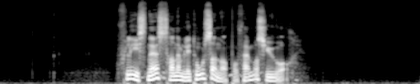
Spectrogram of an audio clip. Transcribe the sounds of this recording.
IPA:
ˈfliːˌsneːs ˈhɑː ˈnɛmlɪ ˈtuː ˈsœnəʁ ˈpoː ˈfɛm ˈoː ˈʃʉː ˈoːʁ

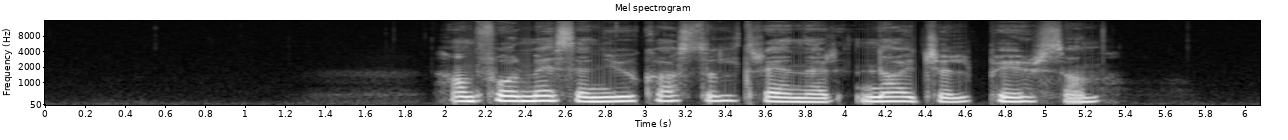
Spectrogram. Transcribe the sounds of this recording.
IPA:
ˈhɑn ˈfoːɾ ˈmeː ˈsæ ˈnjʉːˌkɑːstəl̩ˌtɾeːnəɾ ˈnɑɪd͡ʒəl ˈpiːɹˌsɔn

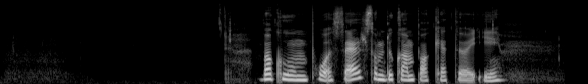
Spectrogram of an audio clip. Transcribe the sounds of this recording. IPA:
ˈʋɑːkʉmˌpuːsəɾ ˈsɔm ˈdʉː ˈkɑn ˈpɑkə ˈtœʏ ˈiː

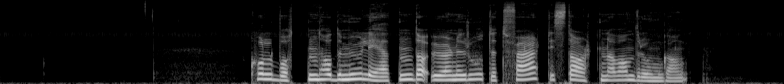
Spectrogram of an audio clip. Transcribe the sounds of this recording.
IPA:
ˈkɔlˌbɔtn̩ ˈhɑdə ˈmʉːlɪˌheːtn̩ ˈdɑː ˈøːɳ ˈɾuːtət ˈfæːʈ ˈiː ˈstɑːʈɳ̩ ˈɑːʋ ˈɑndɾəʊmˌɡɑŋ

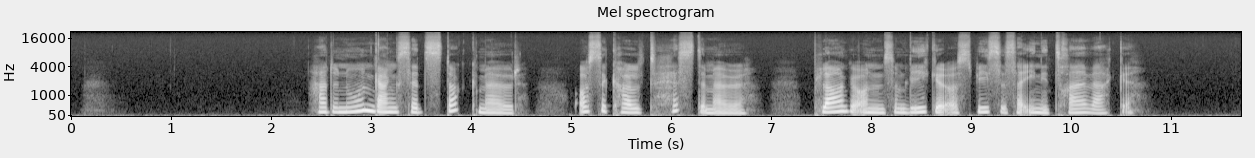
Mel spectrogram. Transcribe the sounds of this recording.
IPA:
ˈhɑː ˈɖʉː ˈnuːən ˈɡɑŋ ˈsɛt ˈstɔkˌmɑʉɾ ˈʔɔsɔ ˈkɑlt ˈhɛstəˌmɑʉɾ ˈplɑːɡəˌɔnn̩ ˈsɔm ˈliːkəɾ ˈoː ˈspiːsə ˈsæɪ ˈɪn ˈiː ˈtʁeːʋæʁkə

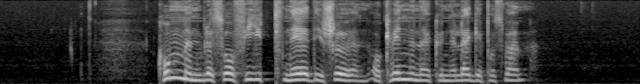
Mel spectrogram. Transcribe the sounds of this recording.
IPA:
ˈkʉmən ˈbleː ˈsoː ˈfiːʈ ˈneːd ˈiː ˈʃøːən ˈoː ˈkʋɪnənə ˈkʉnə ˈlɛɡə ˈpoː ˈsʋœm

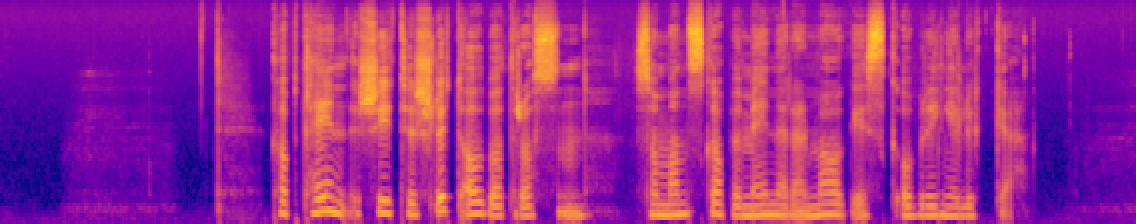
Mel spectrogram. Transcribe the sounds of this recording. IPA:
kɑpˈteɪnn̩ ə ˈʃʏt ˈtɪ ˈʃɭʉt ˈɑlbɑˌtɾɔsn̩ ˈsɔm ˈmɑnˌskɑːpə ˈmeɪnəɾ ˈæːɾ ˈmɑːɡɪsk ˈoː ˈbɾɪŋə ˈlʉkə

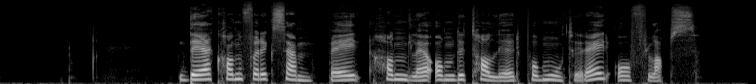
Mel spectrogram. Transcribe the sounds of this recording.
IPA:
ˈdeː ˈkɑn ˈfɔɾ ɛkˈsɛmpəl ˈhɑndlə ˈɔm dɛˈtɑljəɾ ˈpoː ˈmuːtʊɾəɾ ˈoː ˈflɑps

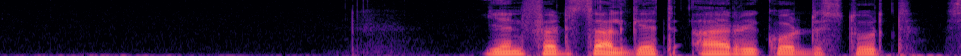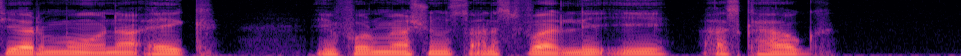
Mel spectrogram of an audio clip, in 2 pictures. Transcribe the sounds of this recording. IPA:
ˈjɛnfæɖ ˈsɑlɡət ˈæː ɾɛˈkɔɖˌstuːɾt ˈsiːəɾ ˈmuːnɑ ˈeːk ɪnfɔɾmɑˈʃuːnsɑnˌsʋɑːɾlɪ ˈiː ˈɑskəhɑʉɡ

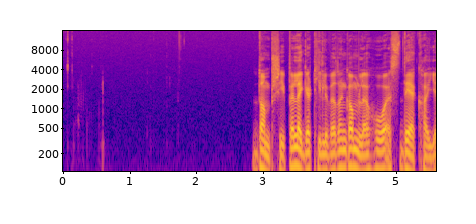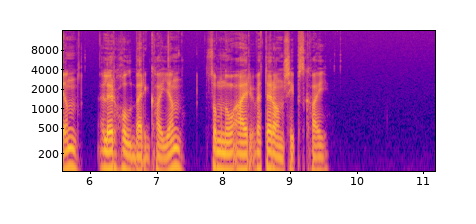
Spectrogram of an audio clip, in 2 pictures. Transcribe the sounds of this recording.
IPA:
ˈdɑmpˌʃiːpə ˈlɛɡə ˈʈɪl ˈʋeː ˈdɛn ˈɡɑmlə hoːɛˈsdeːˌkɑɪən ˈɛləɾ ˈhɔlbæɾɡˌkɑɪən ˈsɔm ˈnoː ˈæːɾ ʋɛtəˈɾɑːnˌʃɪpˌskɑɪ

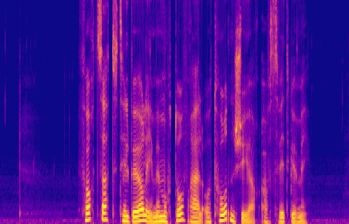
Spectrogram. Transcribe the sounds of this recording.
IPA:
ˈfɔʁtˌsɑt tɪlˈbøːʁlɪ ˈmeː ˈmʊtʊˌʋʁæːl ˈoː ˈtʊʁdn̩ˌʃyːəʁ ˈɑʋ ˈsʋɪd ˈɡʉmɪ

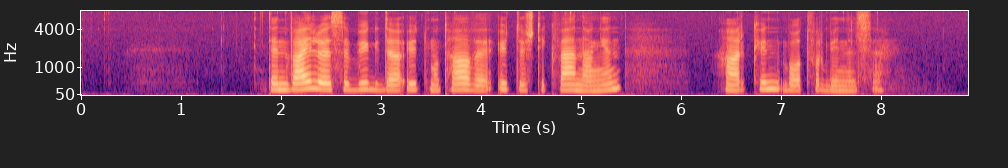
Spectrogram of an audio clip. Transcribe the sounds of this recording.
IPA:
ˈdɛn ˈʋæɪˌløːsə ˈbʏɡdɑ ˈʉːt ˈmuːt ˈhɑːʋə ˈʏtəʃt ˈiː ˈkʋæːˌnɑŋən ˈhɑːɾ ˈkʉn ˈboːtfɔɾˌbɪnəlsə

